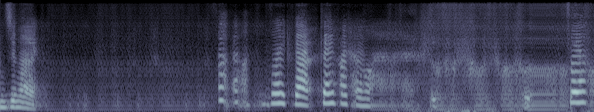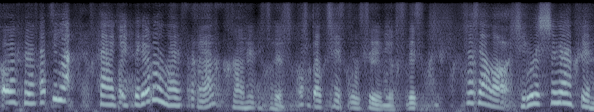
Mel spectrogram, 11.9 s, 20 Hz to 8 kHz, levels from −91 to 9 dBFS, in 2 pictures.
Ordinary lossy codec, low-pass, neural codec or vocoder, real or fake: none; 7.2 kHz; codec, 16 kHz, 0.5 kbps, FreqCodec, smaller model; fake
